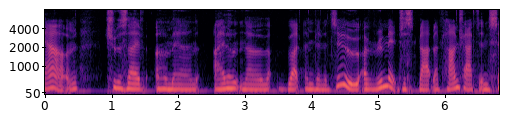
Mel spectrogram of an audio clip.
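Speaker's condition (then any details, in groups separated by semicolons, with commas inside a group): Oral cancer, partial glossectomy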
